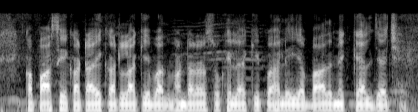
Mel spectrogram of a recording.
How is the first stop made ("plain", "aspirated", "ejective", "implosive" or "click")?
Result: plain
